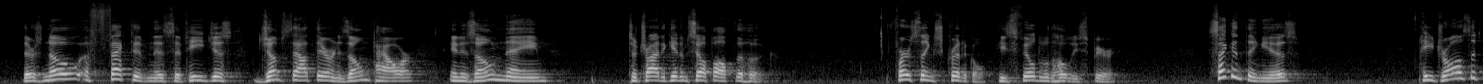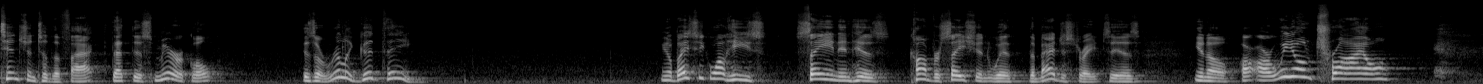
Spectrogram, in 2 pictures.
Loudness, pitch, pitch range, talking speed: -24 LUFS, 180 Hz, 155-215 Hz, 145 wpm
